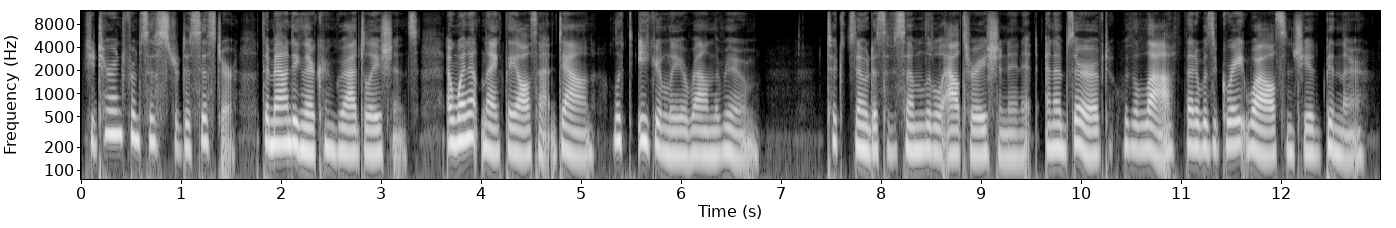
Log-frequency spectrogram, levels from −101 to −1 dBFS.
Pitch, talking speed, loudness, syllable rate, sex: 185 Hz, 210 wpm, -19 LUFS, 6.1 syllables/s, female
